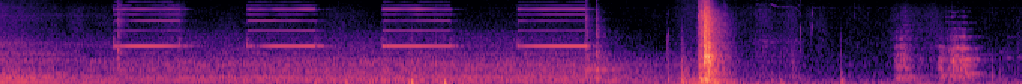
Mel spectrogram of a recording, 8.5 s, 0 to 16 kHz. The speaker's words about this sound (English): I guess that makes sense, especially if you're only using it for 1 or 2 minutes at a time. Usually, you know, when I use my microwave oven, maybe 2 minutes at a time, tops.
